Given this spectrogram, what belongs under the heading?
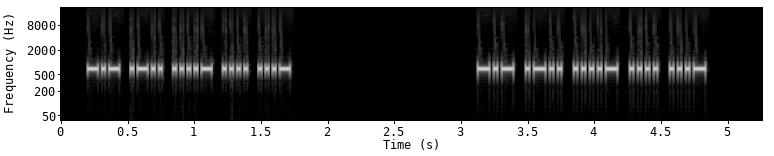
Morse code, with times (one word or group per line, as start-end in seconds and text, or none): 0.2-1.7 KL4HV
3.1-4.8 KL4HV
